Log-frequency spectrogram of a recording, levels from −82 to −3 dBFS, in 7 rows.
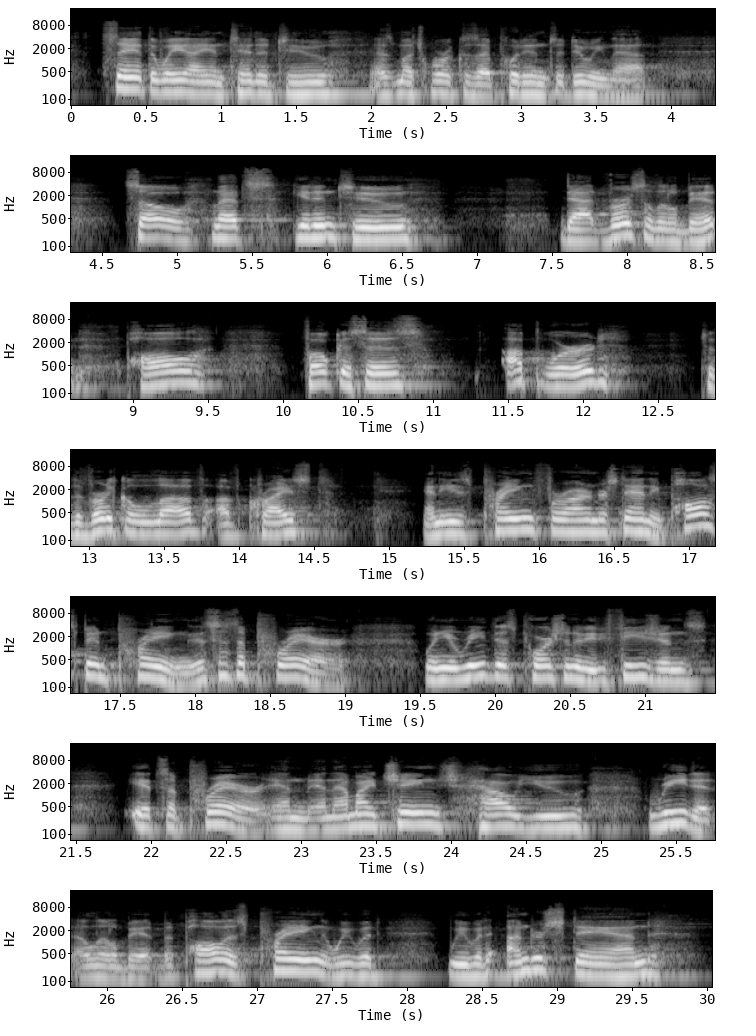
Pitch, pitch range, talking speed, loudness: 155 Hz, 140-175 Hz, 165 wpm, -20 LUFS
